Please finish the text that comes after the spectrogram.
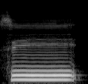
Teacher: The e sound that I am making is articulated from AlJaf, or from the empty space in the throat and mouth.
